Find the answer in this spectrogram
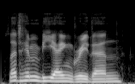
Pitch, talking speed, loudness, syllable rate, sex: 145 Hz, 220 wpm, -14 LUFS, 5.4 syllables/s, male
